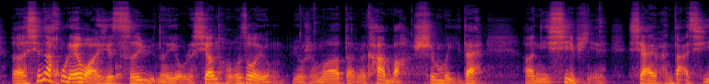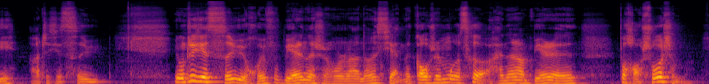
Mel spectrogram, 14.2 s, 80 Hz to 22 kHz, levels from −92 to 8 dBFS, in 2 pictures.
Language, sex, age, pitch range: Chinese, male, 20-39, 110-145 Hz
